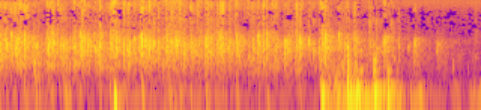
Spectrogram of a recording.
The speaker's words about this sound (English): So can we give her a round of applause as she comes up to share her story with us?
